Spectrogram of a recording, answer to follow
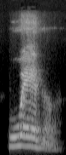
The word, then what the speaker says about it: puedo: you know whatever puedo puedo and notice we hear all of those sounds the u e both the u e pronounced it's a diphthong they Glide together puedo okay that kind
